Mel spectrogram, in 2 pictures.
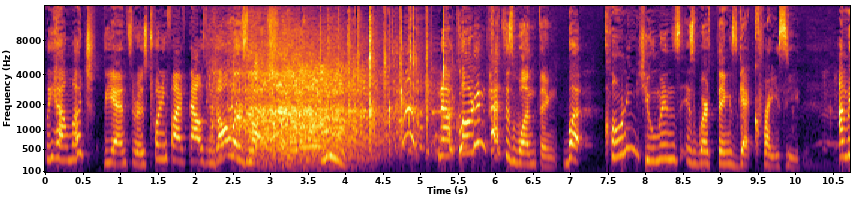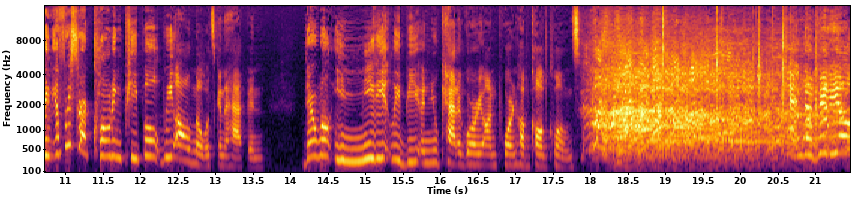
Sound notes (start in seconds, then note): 2.3 clears throat; 18.3 audience groans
